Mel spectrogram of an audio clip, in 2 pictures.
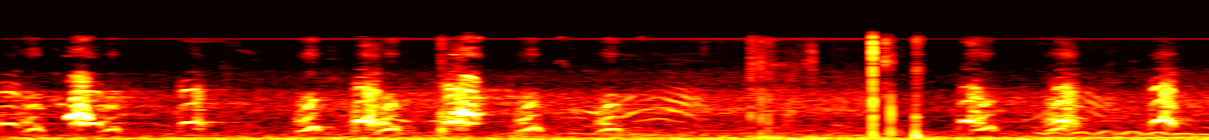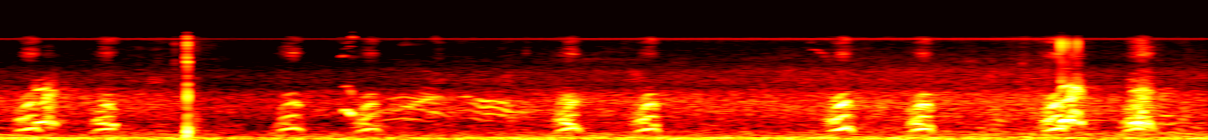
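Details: Runa the dog during holding-and-barking training gives spaced, moderately loud barks, some in quick pairs, over a continuous low rumble, with a few sharp clicks or knocks partway through.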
